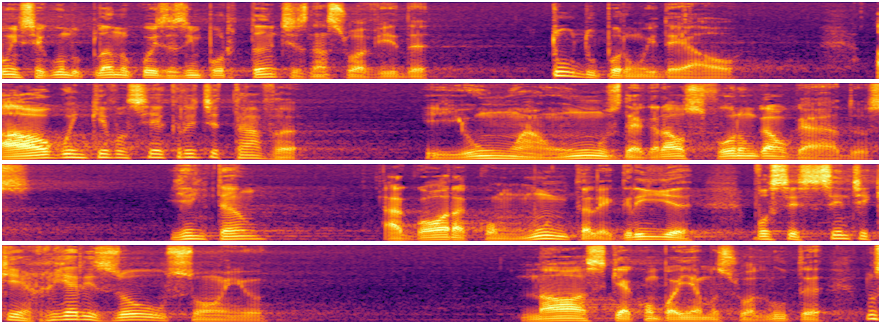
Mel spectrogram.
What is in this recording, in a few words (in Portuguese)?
PARABENS VOCE VENCEU M, Só Voz, masc; Telemensagens; Telemensagens 2017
